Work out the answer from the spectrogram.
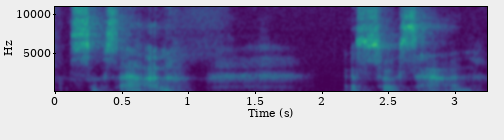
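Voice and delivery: holding back tears, barely voiced; on the verge of tears. Real, not acted. Vlogger grieving a lost animal, near tears. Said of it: "Oh, I'm gonna cry".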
